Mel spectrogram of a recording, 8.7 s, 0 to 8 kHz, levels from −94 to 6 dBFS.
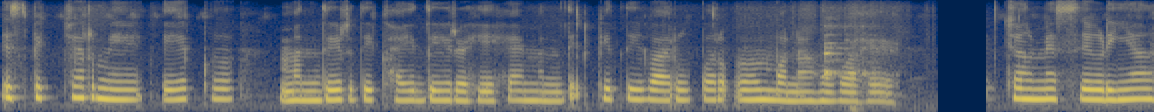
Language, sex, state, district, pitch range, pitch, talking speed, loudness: Hindi, female, Uttar Pradesh, Hamirpur, 215-245 Hz, 230 Hz, 145 wpm, -16 LUFS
